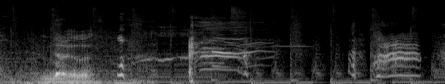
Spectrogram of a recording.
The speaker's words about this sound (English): All I could hear was hiccups.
